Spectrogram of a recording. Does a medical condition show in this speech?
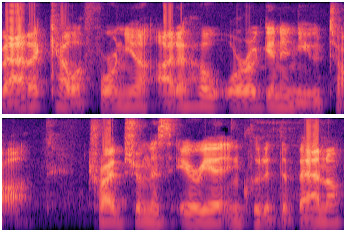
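No.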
